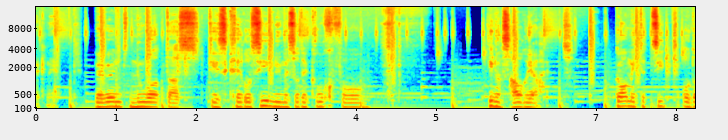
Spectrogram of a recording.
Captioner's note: sniff, sniff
